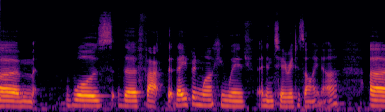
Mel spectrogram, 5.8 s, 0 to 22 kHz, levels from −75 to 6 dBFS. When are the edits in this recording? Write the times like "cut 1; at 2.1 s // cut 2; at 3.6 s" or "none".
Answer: none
